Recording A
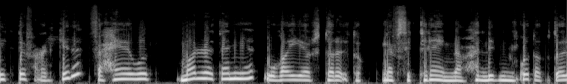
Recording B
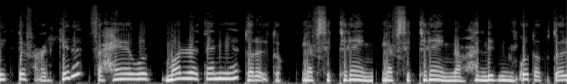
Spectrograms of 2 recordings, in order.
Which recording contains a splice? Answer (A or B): B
